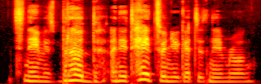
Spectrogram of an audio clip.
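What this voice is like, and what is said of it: Put-on Spanish accent. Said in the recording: “I don't know why I said that in, like, a Spanish accent.”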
